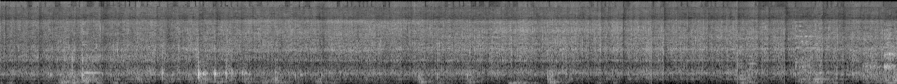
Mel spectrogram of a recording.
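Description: Beef bones sizzling and frying with cooked onions in a pot, a steady broadband hiss with occasional soft pops and clinks, close and continuous throughout, no voices.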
